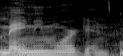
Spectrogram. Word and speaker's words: Mamie Morgan: Mamie Morgan.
